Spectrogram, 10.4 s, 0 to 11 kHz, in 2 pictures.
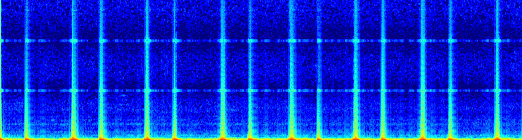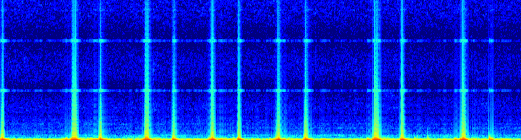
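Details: Crisp, regular paired heart sounds at about 80 bpm over a low hum, heard with a stethoscope at the pulmonic area during breath holds, with a visible carotid pulse; normal heart sounds.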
